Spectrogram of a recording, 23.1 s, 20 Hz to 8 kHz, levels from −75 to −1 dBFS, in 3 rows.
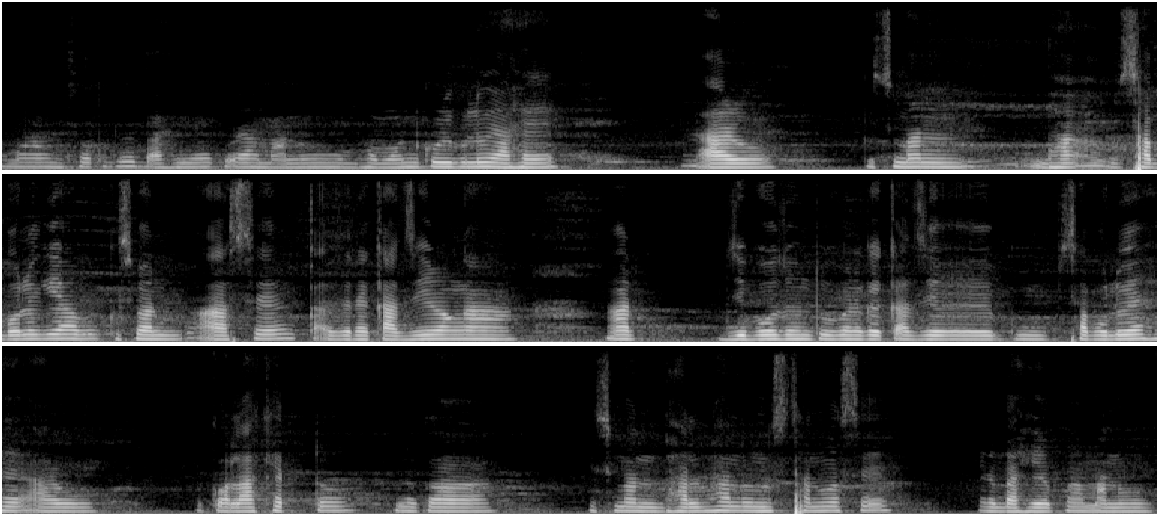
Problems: constant background noise, background conversations at intervals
